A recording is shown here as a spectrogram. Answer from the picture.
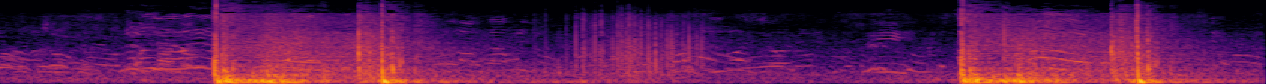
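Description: Aerial firework shells bursting: two loud bangs about five seconds apart, each followed about a second later by a sharp second crack, with a burst of crackling in between. Crowd voices chatter underneath.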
